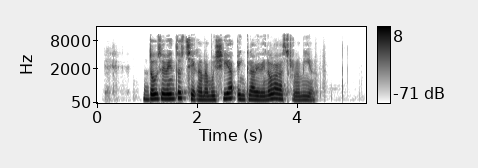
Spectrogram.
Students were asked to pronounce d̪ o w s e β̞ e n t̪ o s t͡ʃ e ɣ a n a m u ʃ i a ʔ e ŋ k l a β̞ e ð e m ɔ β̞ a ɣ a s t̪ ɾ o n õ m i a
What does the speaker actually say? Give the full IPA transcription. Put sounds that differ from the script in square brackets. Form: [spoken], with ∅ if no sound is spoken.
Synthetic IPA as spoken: d̪ o w s e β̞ e n t̪ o s t͡ʃ e ɣ a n a m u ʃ i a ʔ e ŋ k l a β̞ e ð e [n] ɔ β̞ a ɣ a s t̪ ɾ o n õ m i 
